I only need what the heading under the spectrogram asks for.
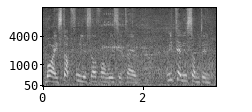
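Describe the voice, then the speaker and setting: A woman's voice: mid-range voice, fairly quick, background noise. A woman hosting an advice talk show outdoors, giving blunt, scolding advice. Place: outdoors in the sun.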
